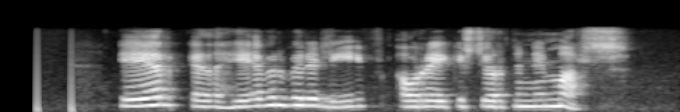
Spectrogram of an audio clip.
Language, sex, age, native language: Icelandic, female, 40-49, Icelandic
